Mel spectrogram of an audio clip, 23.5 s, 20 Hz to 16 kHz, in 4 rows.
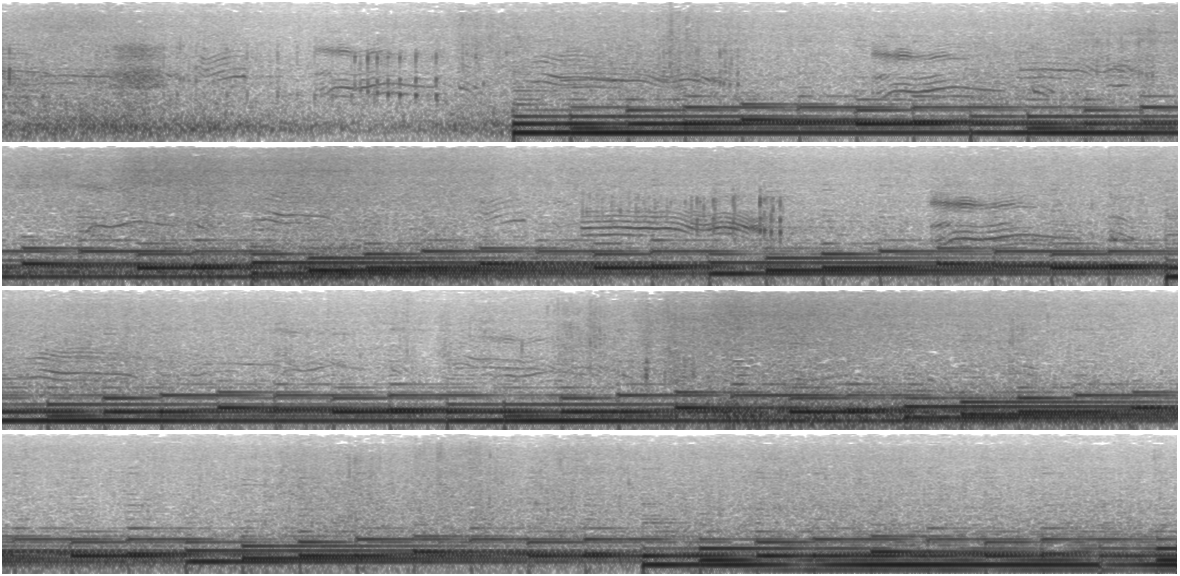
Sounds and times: Music: 0:02.6 - 0:23.5.

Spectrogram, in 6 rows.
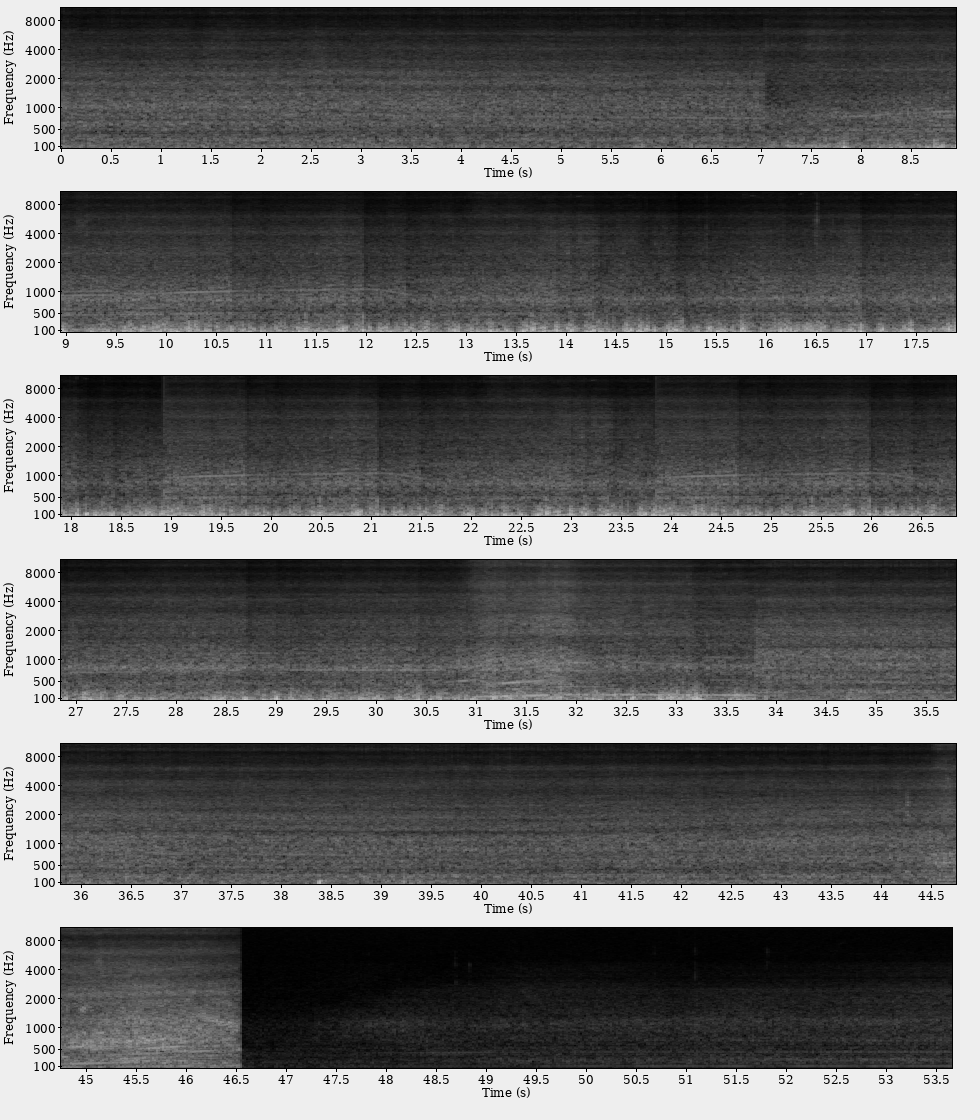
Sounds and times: Car: 0:00.0 - 0:53.6.

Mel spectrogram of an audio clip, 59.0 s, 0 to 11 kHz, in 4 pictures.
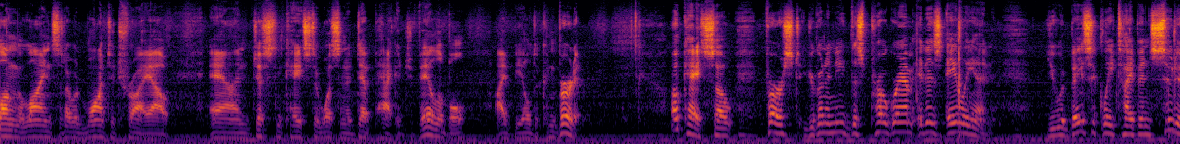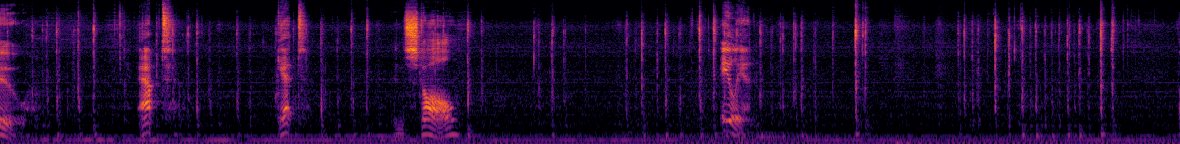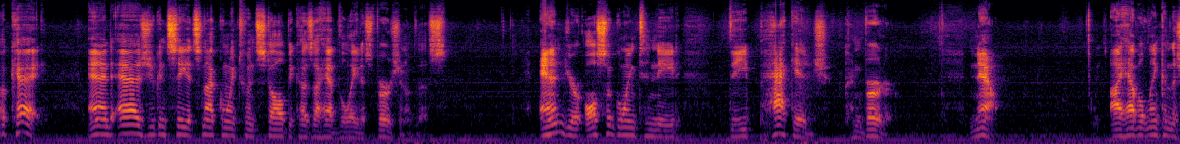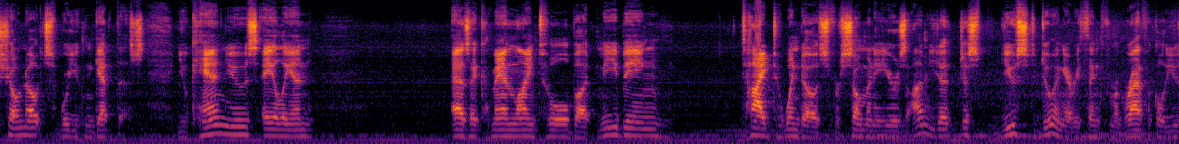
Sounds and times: Speech: 0:00.0 - 0:07.4, 0:08.4 - 0:12.5, 0:13.1 - 0:15.3, 0:16.4 - 0:17.0, 0:18.2 - 0:18.7, 0:19.6 - 0:20.6, 0:23.7 - 0:24.2, 0:29.5 - 0:35.2, 0:36.2 - 0:38.0, 0:38.6 - 0:40.7, 0:41.6 - 0:42.1, 0:43.1 - 0:48.2, 0:49.9 - 0:52.7, 0:53.5 - 0:58.9.

